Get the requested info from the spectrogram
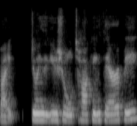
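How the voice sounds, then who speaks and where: A woman's voice at medium pitch. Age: 70s. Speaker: recovered alcohol-use survivor helping others. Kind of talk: interview.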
